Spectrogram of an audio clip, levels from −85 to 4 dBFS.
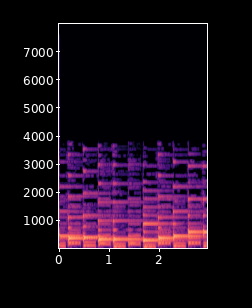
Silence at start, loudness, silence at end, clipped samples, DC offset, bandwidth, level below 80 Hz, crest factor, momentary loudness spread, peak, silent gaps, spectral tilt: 0 s; -19 LUFS; 0 s; under 0.1%; under 0.1%; 4 kHz; -34 dBFS; 14 dB; 2 LU; -4 dBFS; none; -12.5 dB/octave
